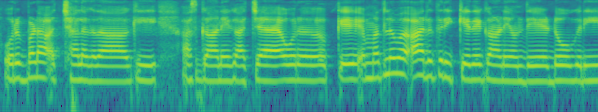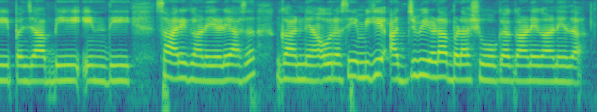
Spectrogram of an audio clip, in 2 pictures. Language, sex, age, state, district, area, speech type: Dogri, female, 18-30, Jammu and Kashmir, Udhampur, rural, spontaneous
